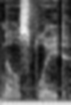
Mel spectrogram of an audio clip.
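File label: "nosebleed", US English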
